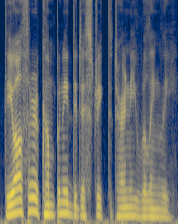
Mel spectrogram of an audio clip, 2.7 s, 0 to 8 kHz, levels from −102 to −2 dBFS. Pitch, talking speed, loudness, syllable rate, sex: 120 Hz, 155 wpm, -19 LUFS, 6.5 syllables/s, male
